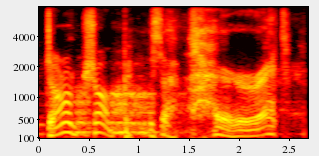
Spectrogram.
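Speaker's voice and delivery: slow, halting imitation of an opponent; mocking Biden. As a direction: drag it out, stumbling onto the last word. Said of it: "He always says".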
